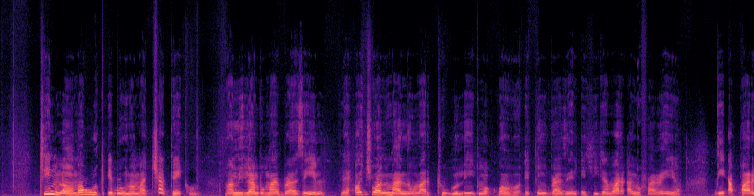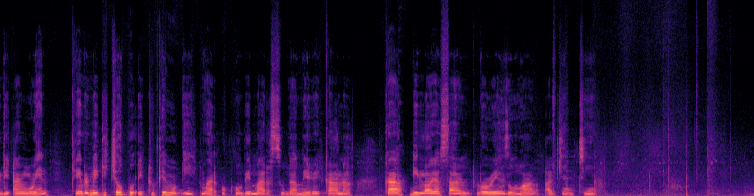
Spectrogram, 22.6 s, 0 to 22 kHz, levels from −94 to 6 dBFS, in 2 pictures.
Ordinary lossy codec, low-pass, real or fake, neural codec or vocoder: none; none; fake; codec, 44.1 kHz, 1.7 kbps, Pupu-Codec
